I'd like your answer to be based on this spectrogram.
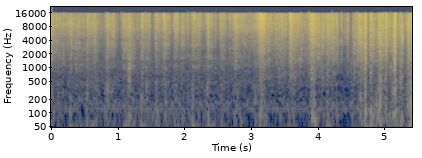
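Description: A large crumpled sheet of thin aluminium foil, held up close to the microphone, is squeezed, crumpled and crinkled by both hands. The result is a dense run of sharp, bright crackles and rustles with some low rumbling handling noise, continuing without pause and building to louder crinkles near the end.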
